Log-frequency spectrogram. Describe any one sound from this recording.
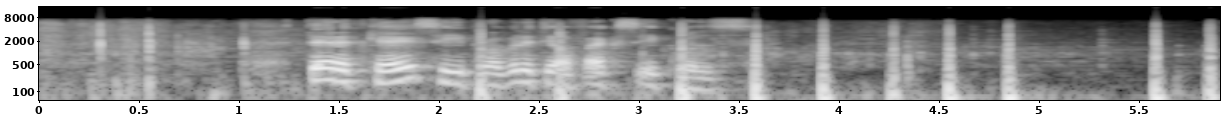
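A stylus taps and scratches while writing.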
